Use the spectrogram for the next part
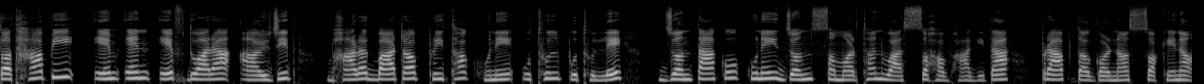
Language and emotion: Nepali, neutral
